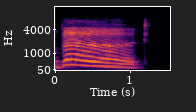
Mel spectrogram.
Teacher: Because of the R beside the I, the sound becomes longer.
